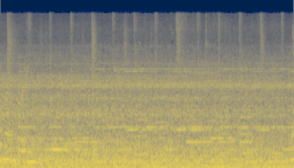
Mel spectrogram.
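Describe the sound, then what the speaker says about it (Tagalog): A Taoyuan Airport MRT train rumbles steadily nearby, a loud continuous roar of wheels and motor with no breaks. "Dito na yung train."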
